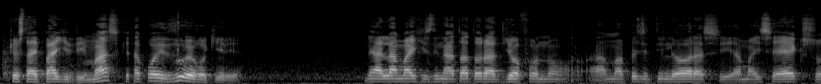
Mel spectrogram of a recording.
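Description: A man preaching a sermon, recounting his own story with earnest quoted dialogue. His voice is gravelly and sits at an ordinary pitch. A faint hiss of background noise runs under the recording. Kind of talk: sermon testimony.

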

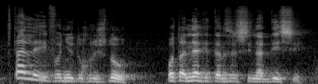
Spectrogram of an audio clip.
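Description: A man's voice: fairly high pitch, animated, darkish tone. A man preaching a sermon, emphatic and repetitive, reading scripture passages aloud. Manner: emphatic, repeats phrases, reads scripture in archaic Greek.

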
